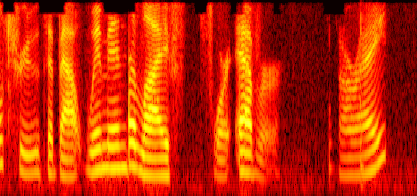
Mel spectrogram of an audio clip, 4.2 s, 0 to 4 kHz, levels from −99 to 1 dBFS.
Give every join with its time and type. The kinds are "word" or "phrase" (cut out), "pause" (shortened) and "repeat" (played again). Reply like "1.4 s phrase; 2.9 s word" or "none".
1.3 s phrase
